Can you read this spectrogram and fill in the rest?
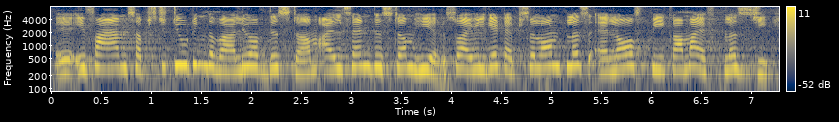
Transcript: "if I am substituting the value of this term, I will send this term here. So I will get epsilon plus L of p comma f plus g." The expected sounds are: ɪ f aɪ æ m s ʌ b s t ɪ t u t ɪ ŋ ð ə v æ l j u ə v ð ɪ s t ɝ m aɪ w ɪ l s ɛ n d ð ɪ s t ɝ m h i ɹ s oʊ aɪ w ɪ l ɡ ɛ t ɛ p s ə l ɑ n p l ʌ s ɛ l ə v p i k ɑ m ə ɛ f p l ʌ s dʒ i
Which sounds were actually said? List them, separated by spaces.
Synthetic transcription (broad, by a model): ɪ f aɪ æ m s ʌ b s t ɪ t u t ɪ ŋ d ə v æ l j u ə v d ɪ s t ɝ m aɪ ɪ l s ɛ n d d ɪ s t ɝ m h i ɹ s oʊ aɪ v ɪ l ɡ ɛ t ɛ p s ə l ɑ n p l ʌ s ɛ l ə f p i k ɑ m ə ɛ f p l ʌ s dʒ i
